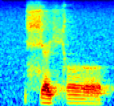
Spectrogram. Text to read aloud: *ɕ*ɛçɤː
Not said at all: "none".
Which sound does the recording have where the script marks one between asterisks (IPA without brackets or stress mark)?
ɕ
